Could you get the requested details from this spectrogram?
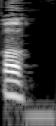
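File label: "o", Spanish pronunciation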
